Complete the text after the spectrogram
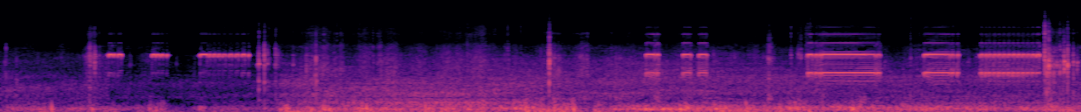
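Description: A handheld metal detector probe beeps in short high bursts.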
